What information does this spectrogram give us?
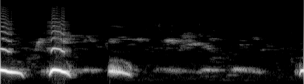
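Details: Short, arched, falling coos from a 5.5-month-old spotted dove of the Malaysian thúc gù line, about one every half second, then quieter soft notes and a final clipped coo.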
